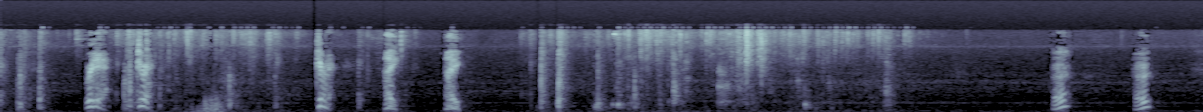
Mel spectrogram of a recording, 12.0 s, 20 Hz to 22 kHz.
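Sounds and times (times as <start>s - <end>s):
footsteps on concrete: 0.0s - 3.8s, 5.2s - 8.2s
dog paws tapping on concrete: 0.0s - 4.2s, 5.2s - 9.2s.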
